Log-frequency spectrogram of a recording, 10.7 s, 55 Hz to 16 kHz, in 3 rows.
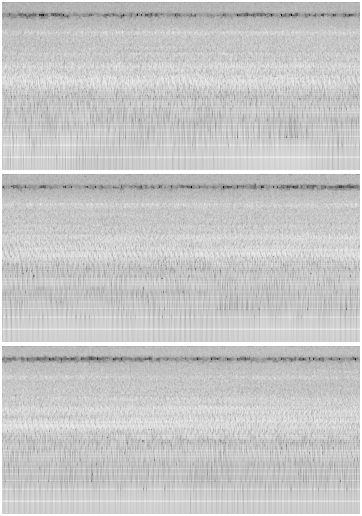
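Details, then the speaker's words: Detroit Diesel 4-53 two-stroke in a Wagner W4, running again after restarting with throttle reset: deep, even diesel drone holding steady at idle, no knocks or stumbles; minor oil leak, healthy idle. "A bit of an oil leak as well, which is a good thing, because if there's no oil under a Detroit, there's no oil in it. That's a good sign."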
